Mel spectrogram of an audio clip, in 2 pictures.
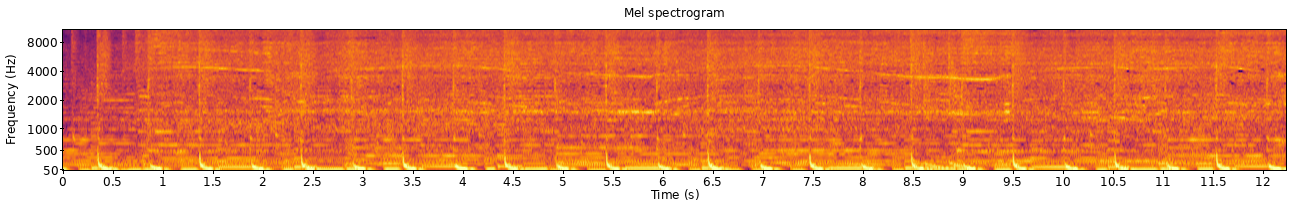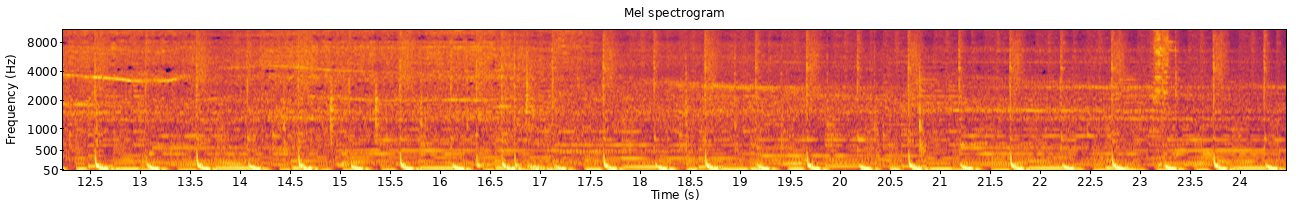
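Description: Background music with a steady beat, over which a handheld circular saw cuts wooden roof battens, its whine wavering, for about the first two-thirds; a few sharp knocks near the end.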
